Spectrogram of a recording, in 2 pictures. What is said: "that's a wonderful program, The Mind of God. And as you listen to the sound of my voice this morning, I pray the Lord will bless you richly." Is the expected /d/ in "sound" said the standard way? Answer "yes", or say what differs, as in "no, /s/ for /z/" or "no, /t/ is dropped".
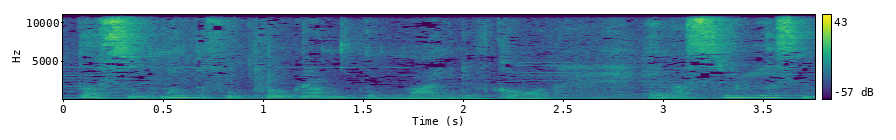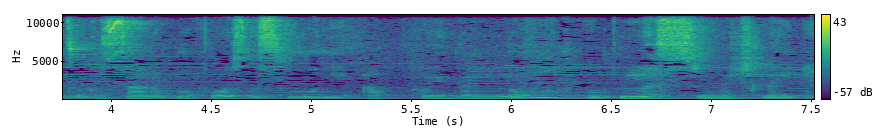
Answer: no, /d/ is dropped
